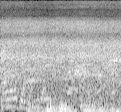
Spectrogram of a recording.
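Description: Steady rush of running and splashing water at a pool fed by water slides, with people's voices calling in the background.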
